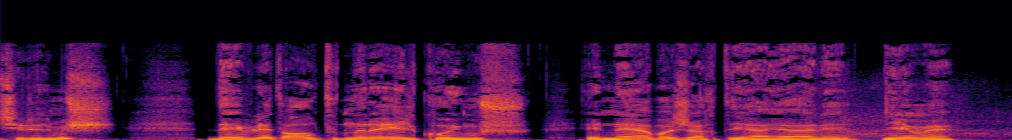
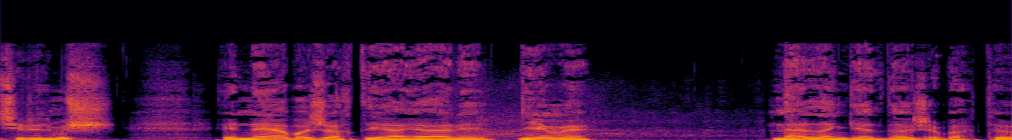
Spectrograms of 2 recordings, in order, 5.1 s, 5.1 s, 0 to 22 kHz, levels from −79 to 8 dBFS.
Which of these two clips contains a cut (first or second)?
second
